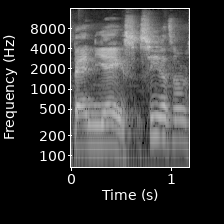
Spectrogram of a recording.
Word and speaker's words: beignets: Also, it's pronounced beignets.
